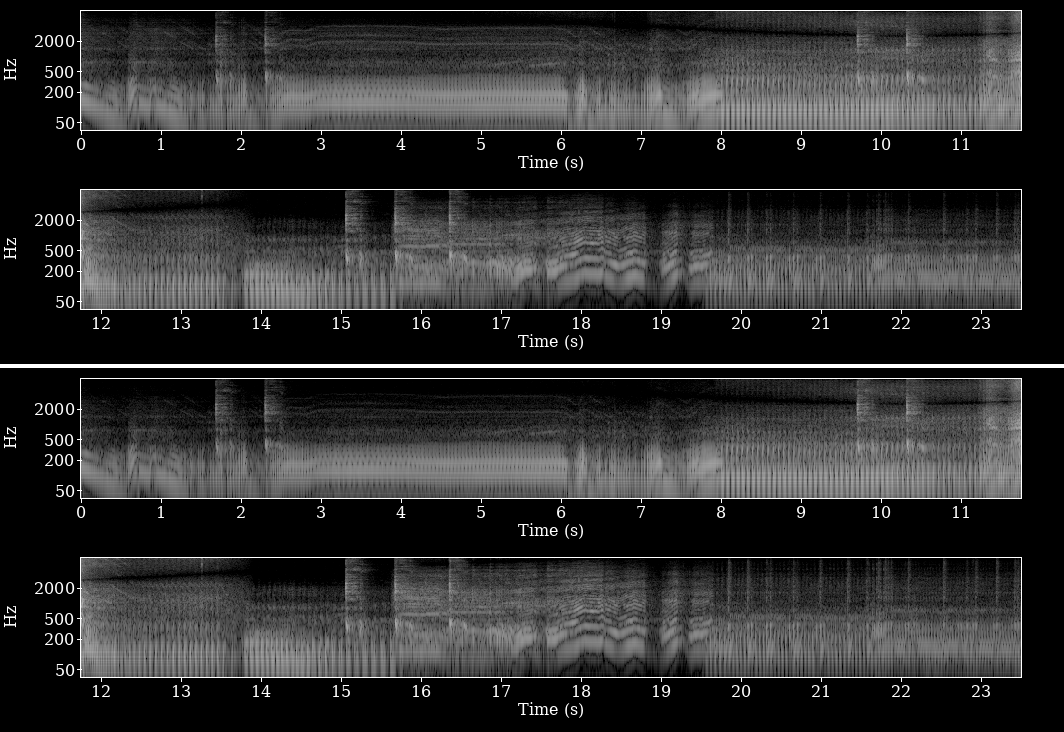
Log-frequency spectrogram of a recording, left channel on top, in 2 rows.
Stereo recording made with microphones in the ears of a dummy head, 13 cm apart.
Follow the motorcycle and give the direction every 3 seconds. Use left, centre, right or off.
left, left, left, centre, right, right, right, right.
